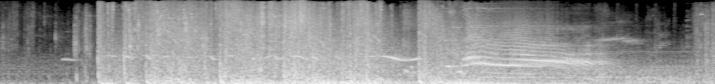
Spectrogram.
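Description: A young man shouts excitedly into a microphone.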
